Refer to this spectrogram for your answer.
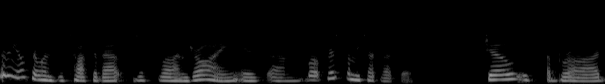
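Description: Against a quiet background, a woman speaks at a fairly low pitch with ordinary pitch variation and big swings in loudness. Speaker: cartoonist. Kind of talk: live-stream drawing chat. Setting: live stream from phone. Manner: halting, many fillers. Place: home room. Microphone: phone near.

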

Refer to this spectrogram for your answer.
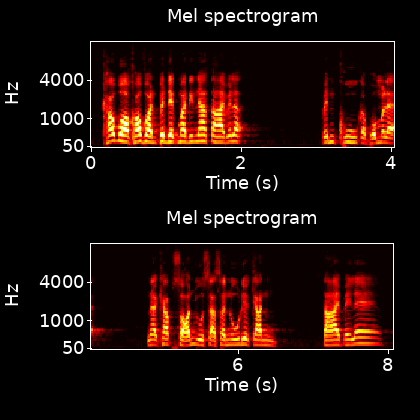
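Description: A man with a high pitch speaks in fairly even intonation against a quiet background. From Thailand. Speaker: Islamic teacher. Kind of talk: sermon. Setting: mosque. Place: hall. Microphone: podium.

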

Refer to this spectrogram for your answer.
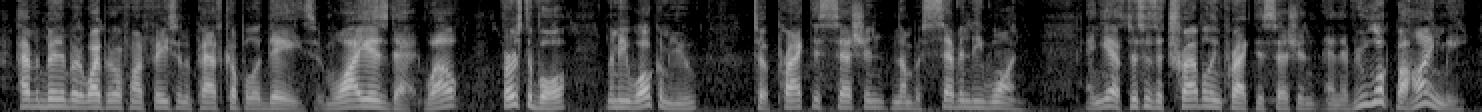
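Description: A man's voice at a very fast pace, with ordinary pitch variation and a dry sound with no echo. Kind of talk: casual vlog intro. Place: street.

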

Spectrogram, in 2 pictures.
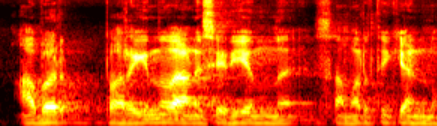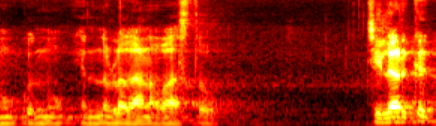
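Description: A somewhat breathy voice with ordinary pitch variation comes through with audible room echo. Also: man. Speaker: YouTuber. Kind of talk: monologue. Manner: halting.

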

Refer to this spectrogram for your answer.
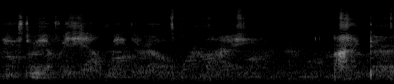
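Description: Noticeable background noise accompanies a woman's whisper at a moderate pace. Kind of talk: ASMR whisper talk to camera. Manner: whispered.

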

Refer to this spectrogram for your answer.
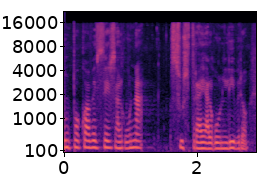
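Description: A woman's fairly low voice moves at a fairly slow pace, its intonation monotone and flat. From Spain, León; Spain. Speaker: professor. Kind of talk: round-table talk. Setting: stage with audience. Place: hall. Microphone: headset.

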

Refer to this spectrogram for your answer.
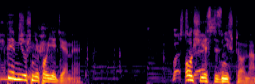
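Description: A fairly high-pitched man with very wide pitch swings, music in the background. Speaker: fan voice-over performer (lektor). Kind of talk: Polish voice-over reading of a translated cartoon (szeptanka).

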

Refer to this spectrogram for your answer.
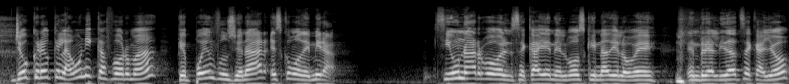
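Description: In a Mexican accent, a woman speaks against a quiet background. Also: ordinary pitch variation, moderate pace. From Mexico. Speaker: online content creator. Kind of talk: casual chat. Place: home room. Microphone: studio mic.

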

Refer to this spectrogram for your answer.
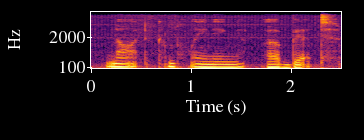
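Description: A woman with light background noise. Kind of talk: casual crafting tutorial chat. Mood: cheerful, relaxed.

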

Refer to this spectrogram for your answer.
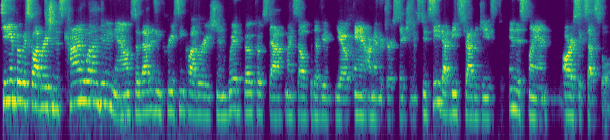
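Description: A man's fairly high, somewhat breathy voice, fairly quick with hardly any pauses and lively intonation. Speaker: transportation planner presenting to town board. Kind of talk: presentation at public meeting. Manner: fast; filler-heavy, um and uh.

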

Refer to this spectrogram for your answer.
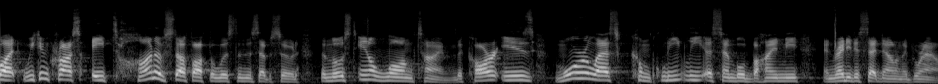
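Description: The speaker is a man talking at a fairly quick pace. The background is quiet. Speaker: channel host. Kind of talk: casual vlog chat. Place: workshop. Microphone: lapel.

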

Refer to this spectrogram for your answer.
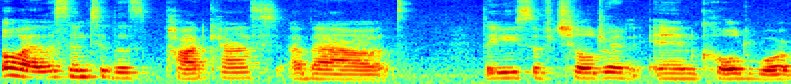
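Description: A woman with a Botswana accent speaks with a fairly low pitch. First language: Setswana. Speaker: stand-up comedian. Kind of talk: casual talk to camera.

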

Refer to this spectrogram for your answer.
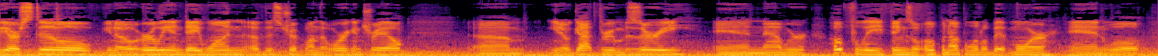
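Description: A man at a moderate pace, dry sound with no echo, noticeable background noise behind him. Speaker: road trip vlogger. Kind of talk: casual vlog chat. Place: car. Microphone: phone near.

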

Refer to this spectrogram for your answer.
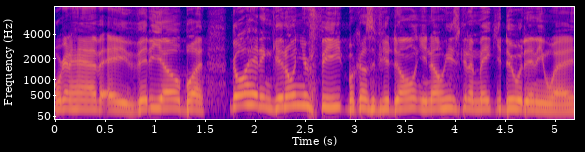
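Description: A man talks very fast in a high pitch. His tone is dark and mellow, with ordinary pitch variation. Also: very even loudness, quiet background. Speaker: school chapel pastor. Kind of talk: chapel talk and prayer. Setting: school chapel with students. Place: stage. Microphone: handheld.

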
